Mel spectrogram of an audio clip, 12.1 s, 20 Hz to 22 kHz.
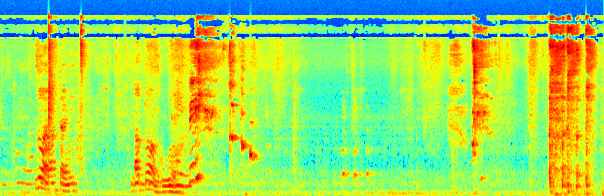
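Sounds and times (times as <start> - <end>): person coughing: 11.0 - 12.0.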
